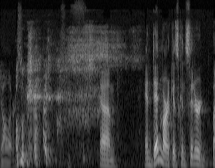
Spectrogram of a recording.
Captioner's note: laugh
